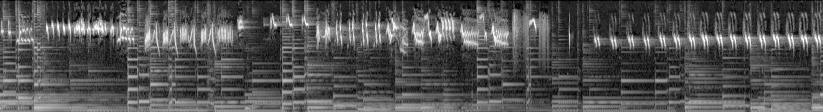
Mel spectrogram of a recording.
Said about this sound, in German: Das war das Blaukehlchen.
